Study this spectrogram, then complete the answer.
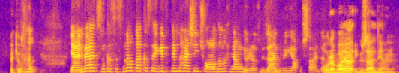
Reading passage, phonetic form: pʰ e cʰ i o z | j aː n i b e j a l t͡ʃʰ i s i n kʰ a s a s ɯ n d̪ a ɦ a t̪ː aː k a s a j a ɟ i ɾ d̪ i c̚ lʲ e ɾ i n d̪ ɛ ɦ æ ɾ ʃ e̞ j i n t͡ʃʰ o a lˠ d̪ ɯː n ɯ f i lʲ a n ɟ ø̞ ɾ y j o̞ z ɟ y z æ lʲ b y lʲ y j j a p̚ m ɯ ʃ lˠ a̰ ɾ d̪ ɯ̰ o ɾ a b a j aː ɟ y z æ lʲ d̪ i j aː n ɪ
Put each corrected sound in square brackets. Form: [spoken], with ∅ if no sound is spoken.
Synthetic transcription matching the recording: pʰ e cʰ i o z | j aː n i b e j a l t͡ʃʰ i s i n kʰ a s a s ɯ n d̪ a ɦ a t̪ː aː k a s a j a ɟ i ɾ d̪ i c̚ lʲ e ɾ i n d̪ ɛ ɦ æ ɾ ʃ e̞ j i n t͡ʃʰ o a lˠ d̪ ɯː n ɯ f i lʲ a n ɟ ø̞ ɾ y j o̞ z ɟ y z æ lʲ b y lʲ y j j a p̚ m ɯ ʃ lˠ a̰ ɾ d̪ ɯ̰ o ɾ a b a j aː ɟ y z æ lʲ d̪ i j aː n ɪ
